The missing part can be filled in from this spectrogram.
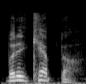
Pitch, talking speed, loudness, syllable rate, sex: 155 Hz, 275 wpm, -16 LUFS, 5.9 syllables/s, male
